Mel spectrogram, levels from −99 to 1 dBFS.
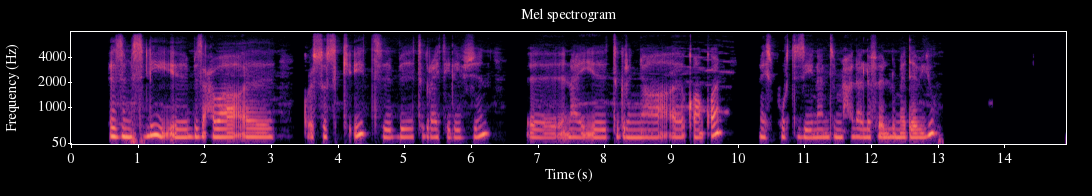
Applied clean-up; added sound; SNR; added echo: none; none; none; none.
